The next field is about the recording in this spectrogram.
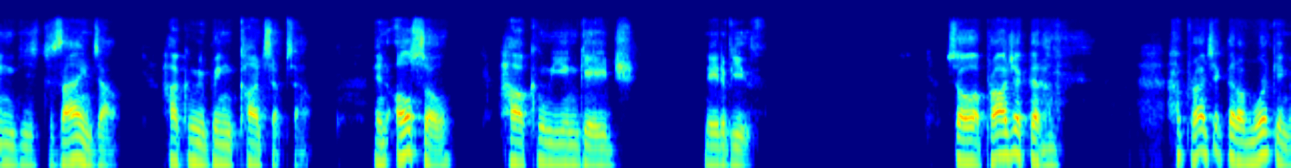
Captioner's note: laughs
